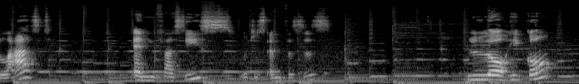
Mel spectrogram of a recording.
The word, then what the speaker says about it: lógico: Lógico. Aquí tenemos 3 syllables. So again, the prosodic accent is going to be on the first, which is the third to the last.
